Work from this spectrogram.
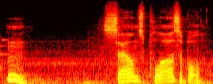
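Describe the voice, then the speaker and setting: A man's voice: a little high, expressive, slow pace. A man voicing a laconic, cool, practical young man in a video game. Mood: cool, matter-of-fact. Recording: faint music behind the voice.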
